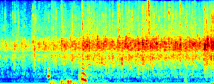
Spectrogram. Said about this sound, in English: Let's stop clapping so I can finish this one.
